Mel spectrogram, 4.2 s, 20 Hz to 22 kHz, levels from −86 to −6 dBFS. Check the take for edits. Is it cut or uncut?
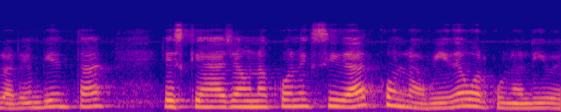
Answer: uncut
